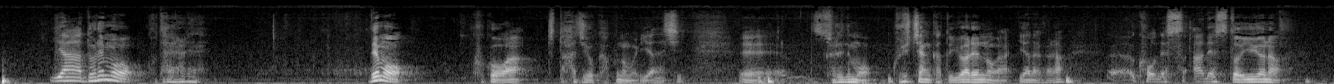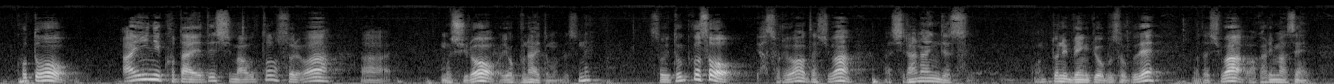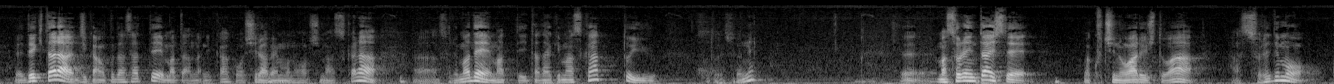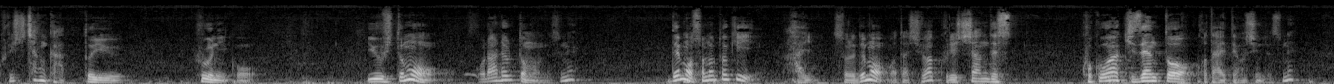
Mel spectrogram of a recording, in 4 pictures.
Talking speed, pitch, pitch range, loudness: 305 characters per minute, 110 Hz, 90-145 Hz, -21 LUFS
